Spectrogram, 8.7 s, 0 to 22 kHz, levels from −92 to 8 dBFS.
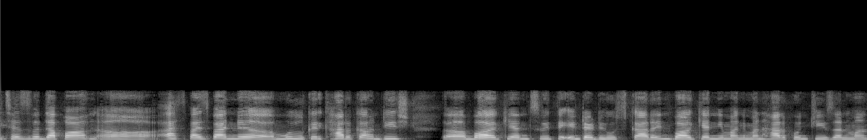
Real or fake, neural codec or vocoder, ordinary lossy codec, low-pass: fake; codec, 16 kHz, 0.8 kbps, ZipCodec; none; none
